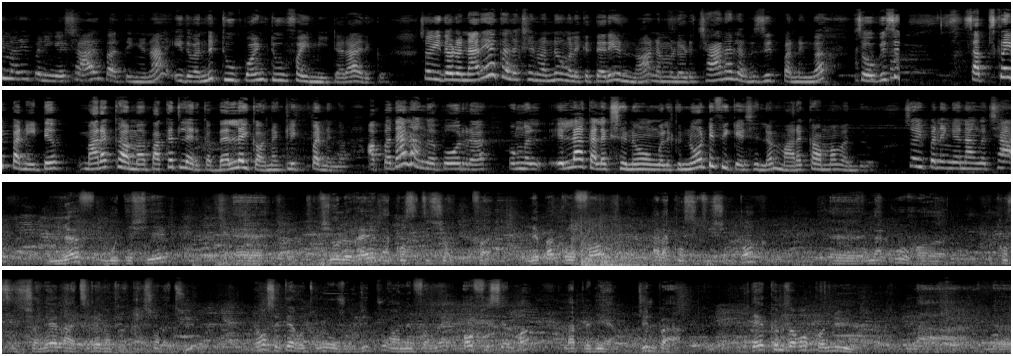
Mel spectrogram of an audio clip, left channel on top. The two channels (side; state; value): both; different; correlation 0.00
